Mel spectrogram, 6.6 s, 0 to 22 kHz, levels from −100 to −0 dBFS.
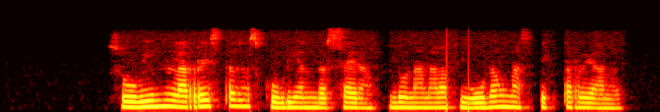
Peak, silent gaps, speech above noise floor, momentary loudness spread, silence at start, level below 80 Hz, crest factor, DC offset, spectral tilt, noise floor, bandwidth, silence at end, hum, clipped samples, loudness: -10 dBFS; none; 62 dB; 9 LU; 1.2 s; -64 dBFS; 16 dB; under 0.1%; -8.5 dB/octave; -87 dBFS; 7.4 kHz; 0.4 s; none; under 0.1%; -25 LUFS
